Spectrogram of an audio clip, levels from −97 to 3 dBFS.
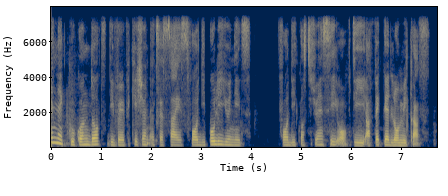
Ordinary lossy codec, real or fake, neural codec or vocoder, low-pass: none; real; none; 7.2 kHz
